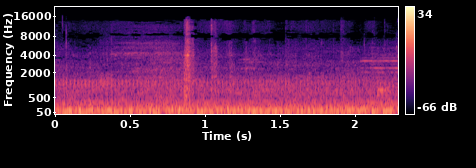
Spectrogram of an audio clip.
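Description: Steady low rumble of outdoor background noise, with one short click about a second in.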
